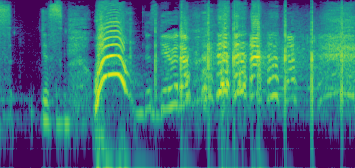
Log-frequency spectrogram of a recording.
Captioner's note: applauds; laughs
